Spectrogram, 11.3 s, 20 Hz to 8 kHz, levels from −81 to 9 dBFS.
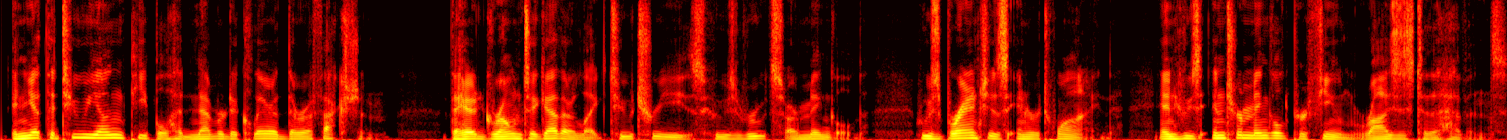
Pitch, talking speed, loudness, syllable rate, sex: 120 Hz, 175 wpm, -19 LUFS, 5.8 syllables/s, male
